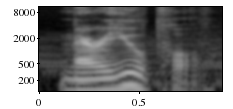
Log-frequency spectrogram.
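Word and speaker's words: Mariupol: patterns of English speech I nevertheless recommend placing the accent on the same syllable as in Ukrainian so I call these cities sevastopol mariupal mellitopel and that way they also sound like Constantinople Crimea is also home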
